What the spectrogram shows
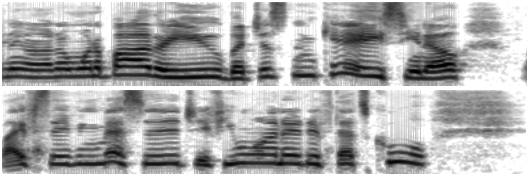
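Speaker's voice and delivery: put-on very high, tiny, squeaky child's voice. Describing how the church has let itself be relegated, in a squeaky little kid voice. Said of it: "little squeaky voice kid".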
